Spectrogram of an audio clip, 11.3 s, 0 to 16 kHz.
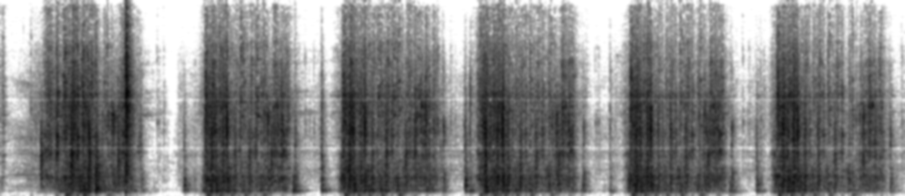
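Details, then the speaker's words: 1966 Briggs & Stratton lawnmower, premix poured into the carburetor: six rough pulls, each coughing briefly and dying; the fallen handle pulled the cable and grounded out the ignition. "so when the handle fell down it uh pulled the cable over and shut it off so it was grounding out that's why we weren't getting it started here"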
